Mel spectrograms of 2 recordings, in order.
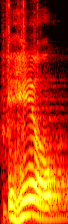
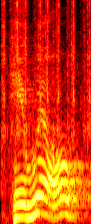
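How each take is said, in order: First: It is said as one contracted syllable. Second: It is said as two full separate words. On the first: "c'est he'll"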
